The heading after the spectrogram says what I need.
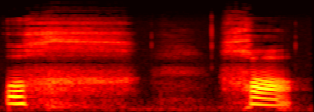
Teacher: خا, اس کو صحیح مخرج سے نکالنا ہے, اقصل آپ کے حلق سے, ادنی الحلق سے, حلق کے پاس. اخ, خا, ہوا چل رہی ہے, آواز چل رہی ہے, ہوا محسوس ہو رہی ہے.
